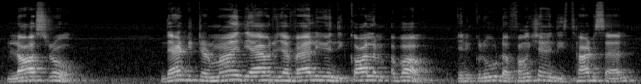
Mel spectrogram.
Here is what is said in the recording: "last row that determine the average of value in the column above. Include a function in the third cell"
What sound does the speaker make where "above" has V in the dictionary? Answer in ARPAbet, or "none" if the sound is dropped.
V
